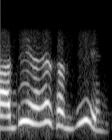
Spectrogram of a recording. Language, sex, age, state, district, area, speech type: Hindi, female, 45-60, Uttar Pradesh, Prayagraj, rural, conversation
